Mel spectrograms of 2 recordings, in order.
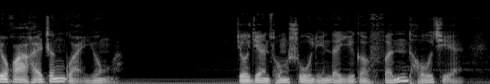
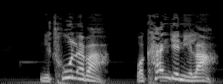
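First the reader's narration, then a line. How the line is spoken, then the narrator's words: Shouting. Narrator (Chinese): 亮子又喊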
